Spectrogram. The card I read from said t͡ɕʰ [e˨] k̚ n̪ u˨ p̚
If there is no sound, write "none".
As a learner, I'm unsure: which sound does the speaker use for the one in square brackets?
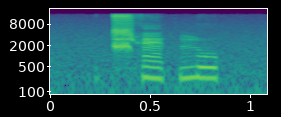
ẽ˨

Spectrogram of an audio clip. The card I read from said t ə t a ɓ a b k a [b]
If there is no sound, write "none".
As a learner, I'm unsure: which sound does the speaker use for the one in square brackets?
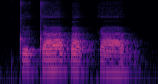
b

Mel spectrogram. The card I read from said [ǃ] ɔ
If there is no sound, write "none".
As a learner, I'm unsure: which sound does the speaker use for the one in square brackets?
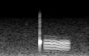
ǃ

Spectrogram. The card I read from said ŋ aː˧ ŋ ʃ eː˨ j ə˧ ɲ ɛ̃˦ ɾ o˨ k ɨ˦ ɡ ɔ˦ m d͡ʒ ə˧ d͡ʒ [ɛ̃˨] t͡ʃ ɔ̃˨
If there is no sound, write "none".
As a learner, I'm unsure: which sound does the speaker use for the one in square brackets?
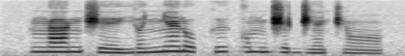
ɛ̃˨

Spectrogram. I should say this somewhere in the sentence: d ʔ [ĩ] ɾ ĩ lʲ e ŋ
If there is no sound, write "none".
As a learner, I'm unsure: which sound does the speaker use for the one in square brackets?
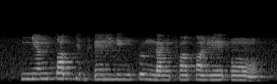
ẽ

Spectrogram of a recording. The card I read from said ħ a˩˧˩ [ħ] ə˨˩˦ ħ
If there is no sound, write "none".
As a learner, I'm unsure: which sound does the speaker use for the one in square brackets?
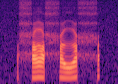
ħ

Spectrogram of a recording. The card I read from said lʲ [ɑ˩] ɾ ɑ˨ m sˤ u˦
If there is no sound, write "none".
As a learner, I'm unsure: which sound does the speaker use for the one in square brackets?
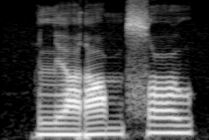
ɑ˩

